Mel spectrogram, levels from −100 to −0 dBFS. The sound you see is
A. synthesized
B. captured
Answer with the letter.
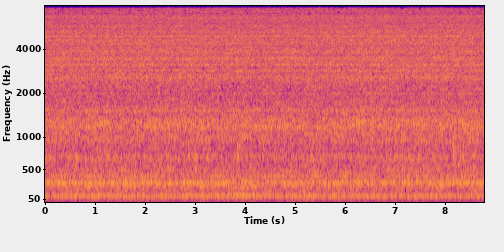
B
